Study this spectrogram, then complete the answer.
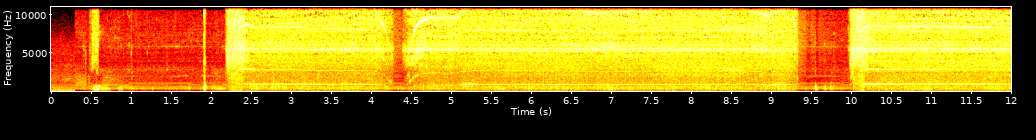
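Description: An electric drill bores through metal while a heater core bracket is made for a 1967–72 Chevy/GMC pickup. Its high, thin whine sounds in two long bursts of several seconds each, with a short gap between them, followed by a third burst starting.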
